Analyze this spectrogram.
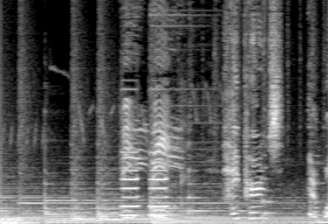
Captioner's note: horn honking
